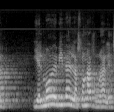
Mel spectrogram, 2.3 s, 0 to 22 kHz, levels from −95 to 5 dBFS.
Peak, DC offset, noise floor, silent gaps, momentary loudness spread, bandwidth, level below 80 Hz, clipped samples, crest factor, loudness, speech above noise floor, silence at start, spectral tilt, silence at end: -6 dBFS; under 0.1%; -44 dBFS; none; 12 LU; 11.5 kHz; -86 dBFS; under 0.1%; 16 dB; -20 LUFS; 24 dB; 0 s; -6 dB/octave; 0 s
